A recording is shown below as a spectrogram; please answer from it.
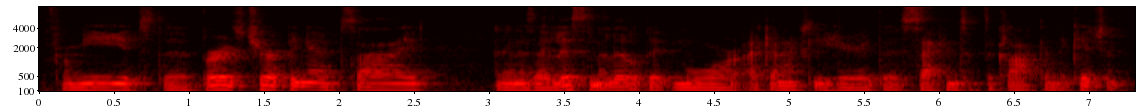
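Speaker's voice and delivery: calm, even meditation voice with long pauses; guided meditation. Acted. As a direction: guide listeners gently into stillness, leaving long silences.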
